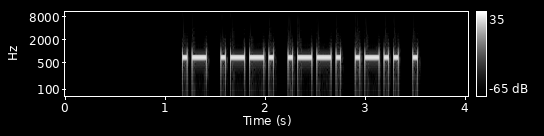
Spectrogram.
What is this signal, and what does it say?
Morse code, heard as a keyed tone, about 26 wpm, 700 Hz. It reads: APPLE
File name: 5 Letter Words - First 3 Letters Given - 25wpm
